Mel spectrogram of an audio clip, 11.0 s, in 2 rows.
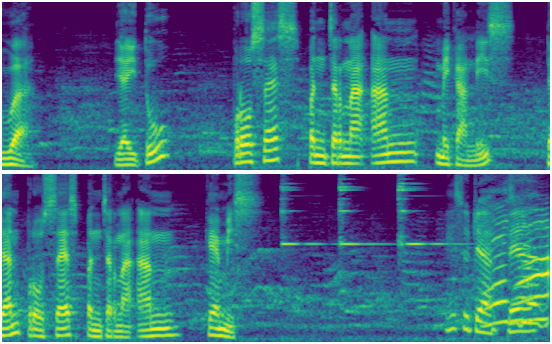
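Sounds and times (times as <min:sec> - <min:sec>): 
speech: 0:00.0 - 0:00.4, 0:01.2 - 0:08.1, 0:10.0 - 0:10.9
school bell ringing: 0:08.3 - 0:10.9.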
